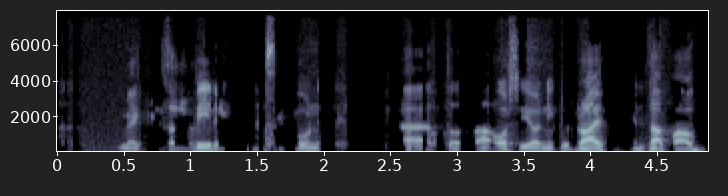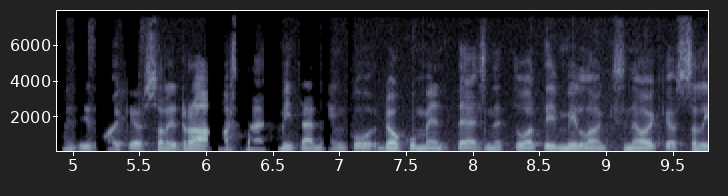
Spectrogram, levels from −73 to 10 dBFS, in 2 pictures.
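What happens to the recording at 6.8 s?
At 6.8 s the speech is partway through a stretch of speech suppressed in double talk, running from 6.0 to 7.09 s. The voice sinks by as much as about 25 dB and breaks into pieces for around 0.7 s in total, most likely because an echo canceller mistook it for loudspeaker echo while the far end was talking and turned it down. Unlike a network dropout, the level ducks unevenly instead of snapping to silence.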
